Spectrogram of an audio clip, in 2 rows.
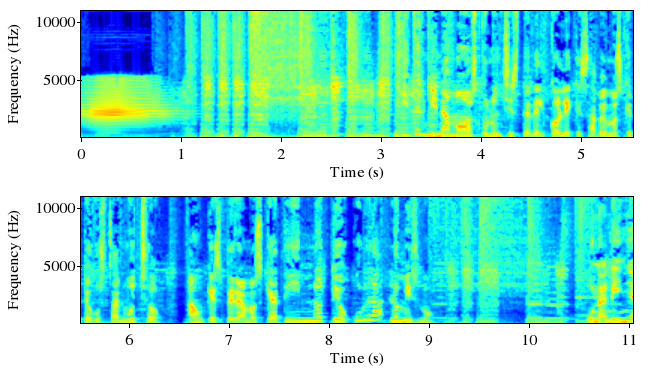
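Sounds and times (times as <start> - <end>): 
mosquito's thin high-pitched whine: 0.0 - 2.9
speech: 3.5 - 9.2, 10.6 - 11.0.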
